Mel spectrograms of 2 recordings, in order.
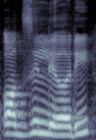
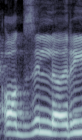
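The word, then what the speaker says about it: auxiliary: Please be careful, ये जो मैं वर्ड का प्रोनाउंसिएशन कर रही हूँ ये मैं बोल रही हूँ ऑक्सिलियरी, मैं ऑक्सिलरी नहीं बोल रही हूँ. इट इज ऑक्सिलियरी.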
